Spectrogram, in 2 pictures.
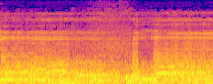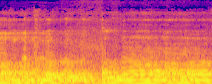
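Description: Men's voices chanting a repeated Arabic refrain in long, drawn-out phrases, with short breaks between phrases about two seconds in and again near five seconds.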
